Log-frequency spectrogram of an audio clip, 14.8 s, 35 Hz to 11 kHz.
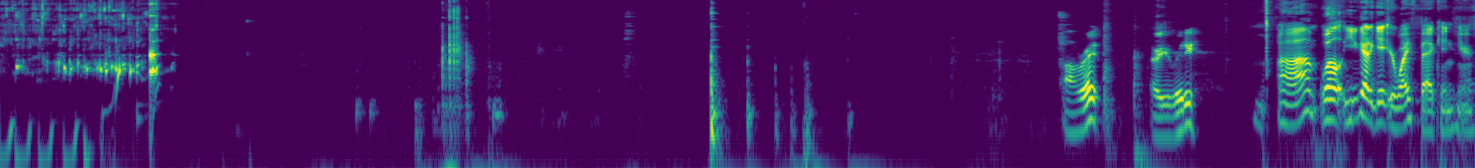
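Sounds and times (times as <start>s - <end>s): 
Scotch glugging into a glass: 0.0s - 1.8s
speech: 10.6s - 14.7s.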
